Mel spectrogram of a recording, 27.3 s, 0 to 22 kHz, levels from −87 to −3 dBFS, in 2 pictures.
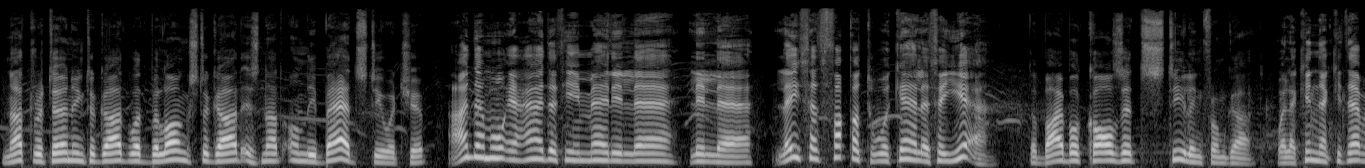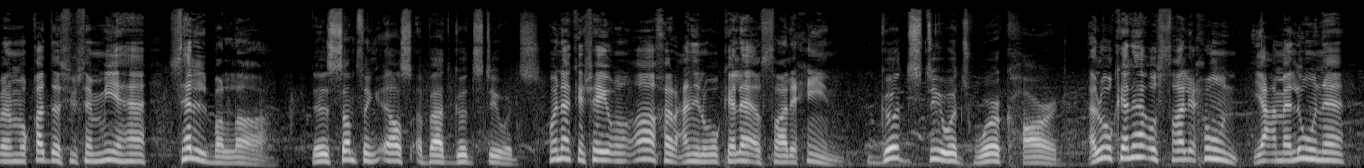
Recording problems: crowd noise; faint; throughout; 25 dB below the speech

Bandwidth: 17.5 kHz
